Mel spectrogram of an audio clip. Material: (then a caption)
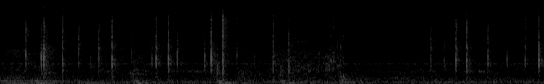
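Glossy paper. Long pink acrylic nail tips tap and scratch across the glossy paper cover of a Vogue magazine lying flat. About twenty sharp, bright clicks ring out briefly, with softer scratching between them over a faint low hum.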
